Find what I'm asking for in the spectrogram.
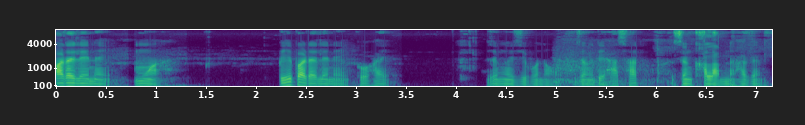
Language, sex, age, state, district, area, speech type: Bodo, male, 45-60, Assam, Chirang, urban, spontaneous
